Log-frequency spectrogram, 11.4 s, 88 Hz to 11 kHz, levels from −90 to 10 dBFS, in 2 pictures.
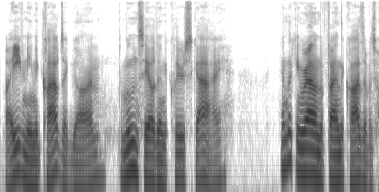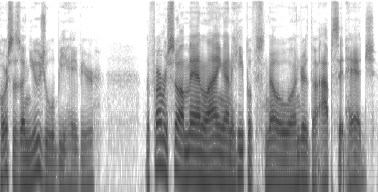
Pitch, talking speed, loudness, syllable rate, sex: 110 Hz, 210 wpm, -20 LUFS, 6.0 syllables/s, male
